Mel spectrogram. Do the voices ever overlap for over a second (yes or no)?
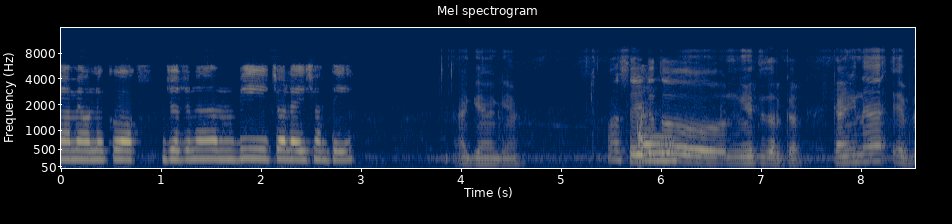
no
